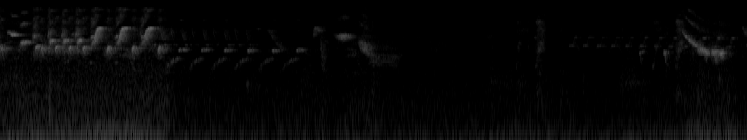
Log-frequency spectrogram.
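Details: Hybrid baster canary from Skopje singing a mixed song: a fast high rolled trill with sharp chirps opens, then the bird falls quiet apart from faint notes, before a downward-sliding whistle returns at the end.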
